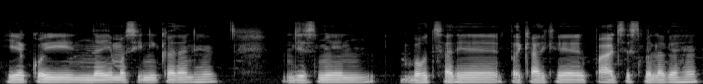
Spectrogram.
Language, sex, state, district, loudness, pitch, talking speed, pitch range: Hindi, male, Haryana, Jhajjar, -17 LUFS, 105 Hz, 130 wpm, 105-110 Hz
